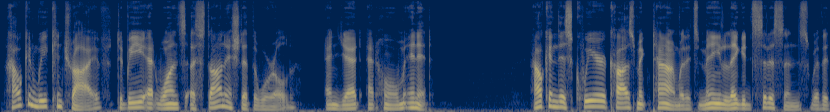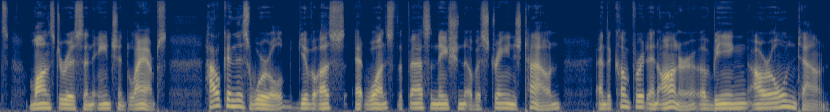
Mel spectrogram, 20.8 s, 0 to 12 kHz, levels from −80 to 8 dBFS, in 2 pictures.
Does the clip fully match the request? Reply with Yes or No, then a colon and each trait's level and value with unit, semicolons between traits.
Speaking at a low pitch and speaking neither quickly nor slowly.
Yes: low, 130 Hz; average, 170 wpm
